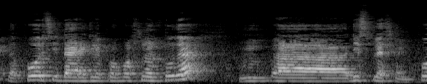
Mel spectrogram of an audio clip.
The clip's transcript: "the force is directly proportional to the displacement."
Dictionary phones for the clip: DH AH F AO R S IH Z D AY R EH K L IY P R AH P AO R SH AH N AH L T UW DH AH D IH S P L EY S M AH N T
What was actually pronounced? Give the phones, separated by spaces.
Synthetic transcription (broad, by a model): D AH P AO R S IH D AY R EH K L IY P R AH P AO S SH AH N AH L T UW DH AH D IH S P L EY S M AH N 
